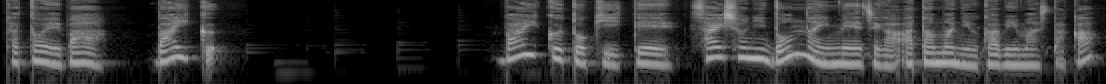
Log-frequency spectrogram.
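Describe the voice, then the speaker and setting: Gentle woman hosting a podcast. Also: mid-range voice, expressive, unhurried, soft background music. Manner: clear, gentle explanatory delivery. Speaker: podcast host. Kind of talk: calm scripted podcast teaching Japanese.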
